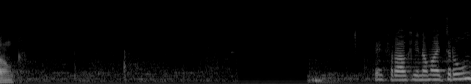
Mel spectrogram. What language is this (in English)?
Swiss German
